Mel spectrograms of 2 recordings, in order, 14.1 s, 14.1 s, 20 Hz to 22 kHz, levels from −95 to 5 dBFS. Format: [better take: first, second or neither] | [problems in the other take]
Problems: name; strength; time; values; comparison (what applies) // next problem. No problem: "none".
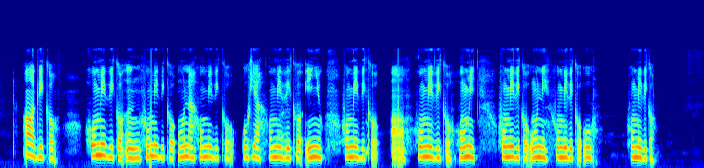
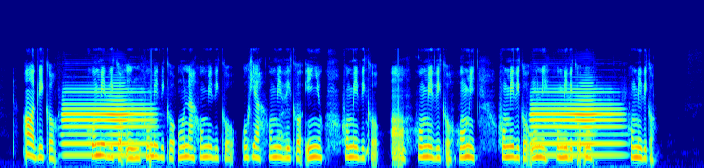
first | background sound (Wind instrument, woodwind instrument); 3 dB above the speech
